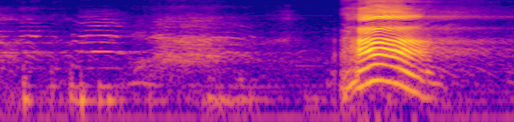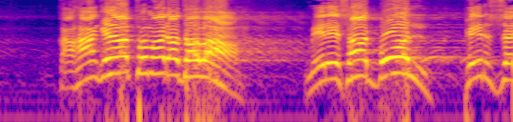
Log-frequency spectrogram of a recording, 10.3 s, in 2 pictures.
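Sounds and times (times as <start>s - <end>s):
crowd at a religious rally shouting a slogan in unison: 0.0s - 2.6s
speech: 3.6s - 4.4s, 5.8s - 7.6s, 8.2s - 10.2s.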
